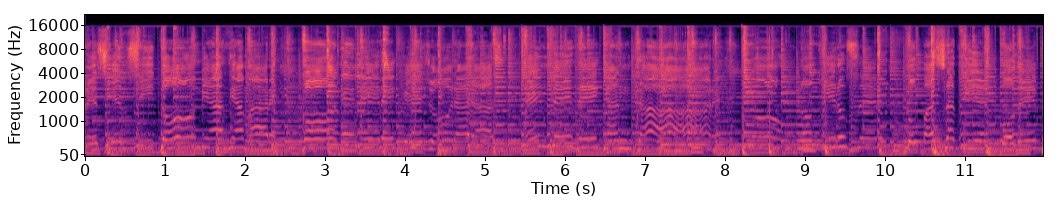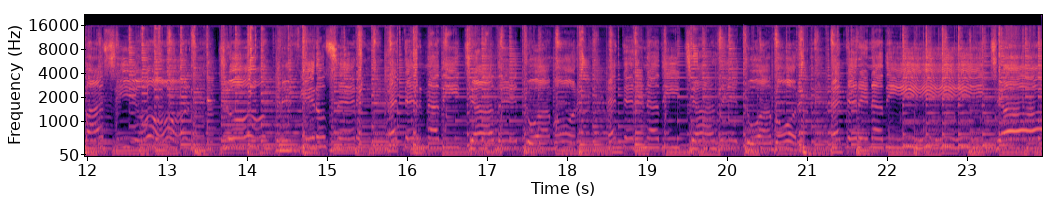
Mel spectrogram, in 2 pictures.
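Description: Instrumental break in a song: a nylon-string classical guitar plays the melody over a strummed acoustic guitar and electric bass, at a steady moderate level.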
